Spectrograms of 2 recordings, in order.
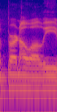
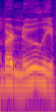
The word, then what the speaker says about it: Bernoulli: are you talking about like the Bernal Ali principle and they're like oh you meant the Bernoulli principle that's really funny actually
